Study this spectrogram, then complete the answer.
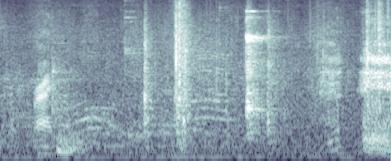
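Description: A telephone handset clatters as it is hung up.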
